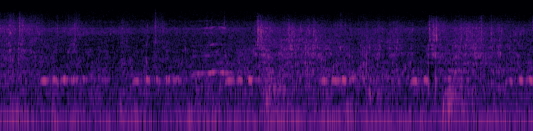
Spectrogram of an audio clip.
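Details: Leo, a frightened baby monkey that fell into water without its mother, keeps up short, high, wavering whimpers while water splashes and sloshes nearby. A low rumbling hum and some voices sit in the background.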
